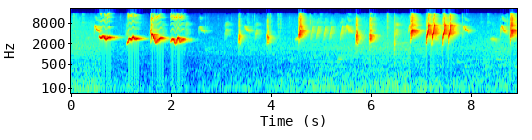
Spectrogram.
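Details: Male Gouldian finch used as a lure bird, singing: clusters of high, thin buzzy notes with bent whistled phrases, then scattered short chirps and rapid clicking trills, all high-pitched.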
